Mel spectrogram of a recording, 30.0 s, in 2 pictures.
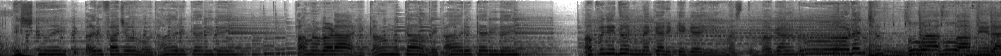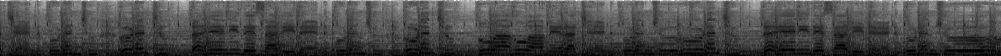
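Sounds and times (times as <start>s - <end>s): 
Bollywood song ringtone: 0.2s - 30.0s.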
